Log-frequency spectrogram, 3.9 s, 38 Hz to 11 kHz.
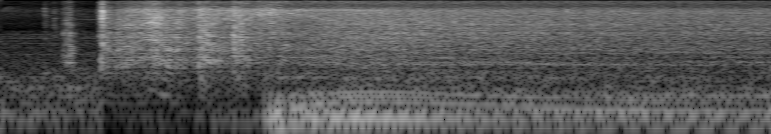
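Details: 2008 Dodge Charger 2.7L V6 with code P0302 (cylinder 2 misfire), coils swapped for diagnosis: cranks and catches into an uneven, stumbling lumpy idle as one cylinder drops out from a faulty ignition coil.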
